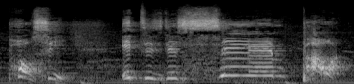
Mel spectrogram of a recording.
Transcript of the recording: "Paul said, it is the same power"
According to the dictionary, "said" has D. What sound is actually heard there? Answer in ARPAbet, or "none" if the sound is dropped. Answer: none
